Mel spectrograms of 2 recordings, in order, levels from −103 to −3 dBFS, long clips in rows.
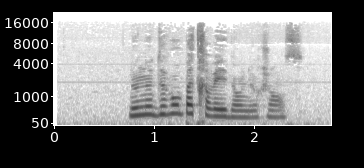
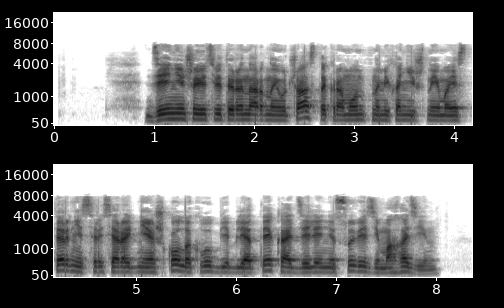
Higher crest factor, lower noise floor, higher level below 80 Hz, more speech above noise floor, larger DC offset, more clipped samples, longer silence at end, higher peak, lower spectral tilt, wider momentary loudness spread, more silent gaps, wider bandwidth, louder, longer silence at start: about the same, 20 dB vs 18 dB; second, -67 dBFS vs -75 dBFS; about the same, -64 dBFS vs -60 dBFS; second, 31 dB vs 56 dB; neither; neither; about the same, 0.3 s vs 0.35 s; second, -18 dBFS vs 0 dBFS; about the same, -3.5 dB/octave vs -4 dB/octave; first, 12 LU vs 8 LU; neither; first, 16.5 kHz vs 8.2 kHz; second, -37 LUFS vs -18 LUFS; second, 0.75 s vs 0.9 s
